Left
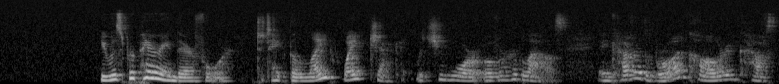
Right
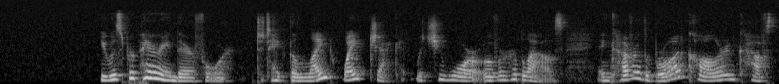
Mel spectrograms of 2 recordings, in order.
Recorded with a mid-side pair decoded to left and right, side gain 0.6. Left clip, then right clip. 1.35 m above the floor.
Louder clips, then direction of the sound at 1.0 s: Right 3 dB; 10° right.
